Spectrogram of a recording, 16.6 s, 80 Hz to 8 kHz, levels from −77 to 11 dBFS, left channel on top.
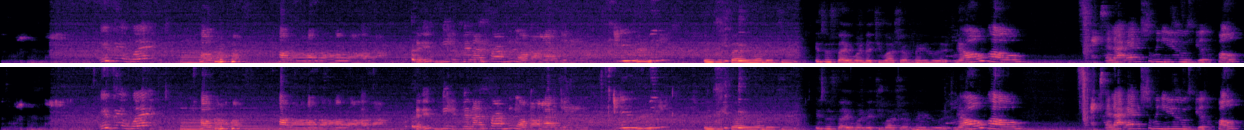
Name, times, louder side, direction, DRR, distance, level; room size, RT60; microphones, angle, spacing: voice 1, 0.4-1.3 2.2-2.7 3.5-3.7 5.2-5.4 6.4-6.5 7.2-7.3 8.0-8.4 9.1-9.4 12.1-12.9 13.9-14.8, right 5 dB, 85° right, 0.6 m, -36 dB
Traffic noise roadway noise, 0.6-10.6, left 2 dB, 80° left, 2.1 m, -37 dB
voice 2, 1.3-2.2 2.7-3.2 3.7-5.2 5.5-7.9 8.2-8.9 9.2-10.0 10.9-11.0 12.7-13.6 14.7-16.5, right 1 dB, 20° right, 0.5 m, -26 dB
Piano, 2.4-12.0, right 4 dB, 65° right, 0.9 m, -40 dB
voice 3, 2.6-3.2 5.5-5.9 6.4-6.6 8.5-8.7 9.4-12.8, left 4 dB, 50° left, 0.4 m, -25 dB
4.0 x 2.7 x 3.4 m
head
